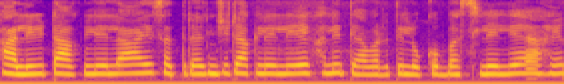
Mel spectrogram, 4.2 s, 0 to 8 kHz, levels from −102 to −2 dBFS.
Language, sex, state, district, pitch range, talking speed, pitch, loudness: Marathi, female, Maharashtra, Pune, 255-275 Hz, 155 wpm, 265 Hz, -16 LUFS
